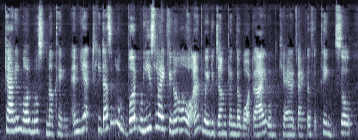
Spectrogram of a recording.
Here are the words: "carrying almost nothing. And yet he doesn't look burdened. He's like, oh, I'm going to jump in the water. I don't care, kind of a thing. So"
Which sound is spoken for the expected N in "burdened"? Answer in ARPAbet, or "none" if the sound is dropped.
none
